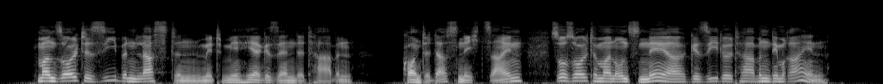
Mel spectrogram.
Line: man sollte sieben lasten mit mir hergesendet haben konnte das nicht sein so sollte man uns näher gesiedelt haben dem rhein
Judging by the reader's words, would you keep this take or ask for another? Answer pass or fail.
pass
